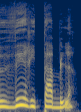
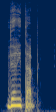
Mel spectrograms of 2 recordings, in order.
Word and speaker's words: véritable: Ensuite, quand je parle vite, je ne prononce pas le L de véritable ou très très légèrement. Écoutez, véritable, véritable, véritable.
